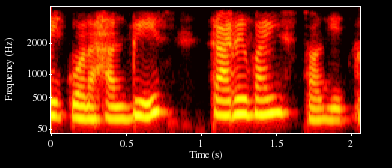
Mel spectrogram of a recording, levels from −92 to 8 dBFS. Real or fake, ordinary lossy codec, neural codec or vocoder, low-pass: fake; none; codec, 16 kHz, 4 kbps, FunCodec, trained on Chinese and English, 50 frames a second; 3.6 kHz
